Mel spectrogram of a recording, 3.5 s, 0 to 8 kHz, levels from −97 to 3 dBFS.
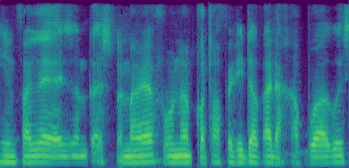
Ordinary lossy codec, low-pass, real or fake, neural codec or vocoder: AAC, 48 kbps; 7.2 kHz; fake; codec, 16 kHz, 1 kbps, X-Codec, HuBERT features, trained on balanced general audio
